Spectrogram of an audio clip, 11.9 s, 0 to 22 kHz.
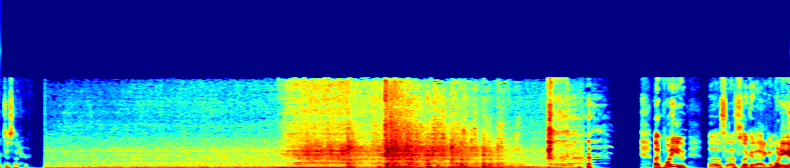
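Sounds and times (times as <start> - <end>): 
speech: 0.0 - 0.6, 9.8 - 11.8
heavy moving truck rumbling and revving: 0.7 - 8.3
moving truck crashing with loud crunching: 3.4 - 8.9
debris clattering: 4.2 - 8.9
laughter: 8.2 - 9.2.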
